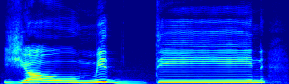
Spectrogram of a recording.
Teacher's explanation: یو پڑھیں گے کیونکہ لین لیٹر ہے، نہ تو جھٹکا دیں گے اور نہ ہی جلدی پڑھیں گے، نرمی کے ساتھ پڑھیں گے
